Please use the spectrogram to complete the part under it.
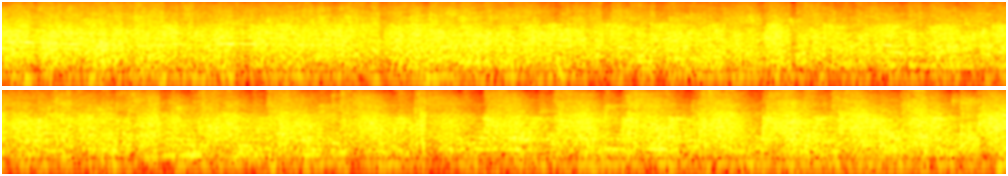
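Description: An audience applauds steadily in an echoing hall.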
